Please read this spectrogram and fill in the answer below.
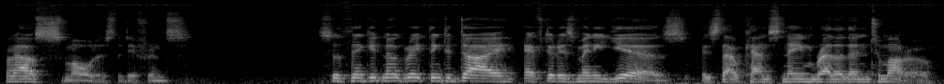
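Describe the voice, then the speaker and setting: A man with a medium-pitched voice reads classical philosophy aloud. His delivery is deliberate and declamatory, setting phrases apart with emphatic pauses. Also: lively intonation, fairly bright tone. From United States. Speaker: reader, podcast host.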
